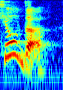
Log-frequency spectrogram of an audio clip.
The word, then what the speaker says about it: Hilda: name in english was Hilda normally my name in spanish the H is silent so you just say e de el de so Hilda was like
